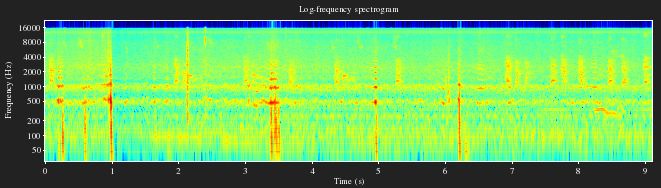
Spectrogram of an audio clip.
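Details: Honey-toned droning buzz from bees being shifted out of a birdhouse into a bee box. Scattered knocks and thumps from the handling punctuate the hum.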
